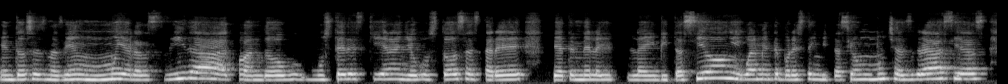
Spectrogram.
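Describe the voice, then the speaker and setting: This woman talks at a fairly slow pace in a dark, mellow tone, her intonation monotone and flat and her loudness very even. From Ecuador, Catamayo (Loja province); Ecuador. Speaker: beautician and entrepreneur; guest. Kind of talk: interview. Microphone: video call.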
